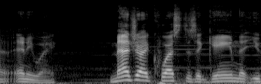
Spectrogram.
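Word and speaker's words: MagiQuest: that brings us to Magi Quest which for years I was incorrectly pronouncing as magic Quest cuz doesn't that make more sense like magic anyway Magi Quest is a game that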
